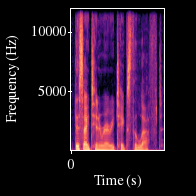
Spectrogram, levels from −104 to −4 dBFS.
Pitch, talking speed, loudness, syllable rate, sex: 180 Hz, 160 wpm, -19 LUFS, 6.0 syllables/s, female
